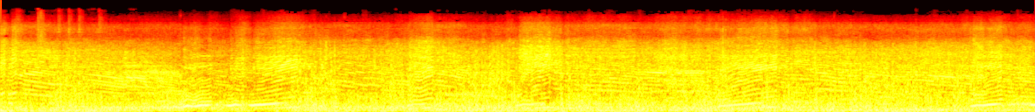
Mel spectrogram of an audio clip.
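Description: Yamaha dirt bike engine revving hard, its pitch climbing and dropping over and over as the rider works the throttle through a wheelie.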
